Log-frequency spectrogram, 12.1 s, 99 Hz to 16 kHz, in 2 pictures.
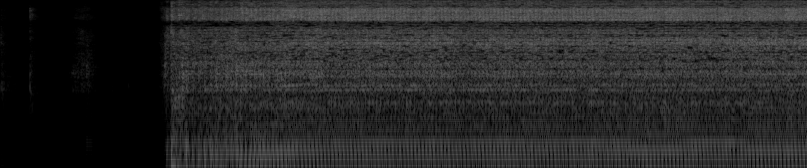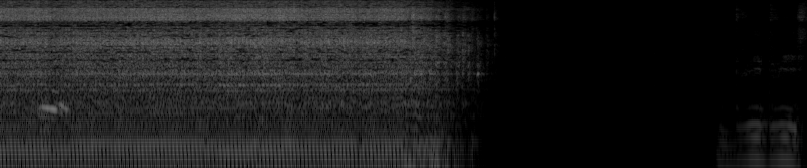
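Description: A PROCRAFT T5600/S petrol brush cutter starts and runs at a steady, loud idle for about eight seconds, then cuts off abruptly, with a brief voice afterward.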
